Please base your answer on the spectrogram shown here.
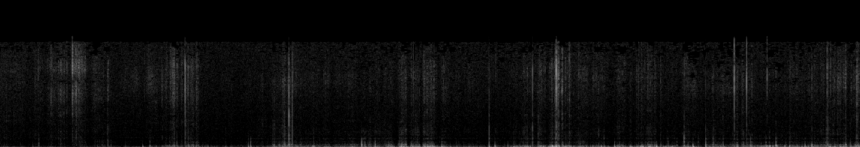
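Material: Cork.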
